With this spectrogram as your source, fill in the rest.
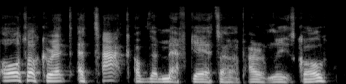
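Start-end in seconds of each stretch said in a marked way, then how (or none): none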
